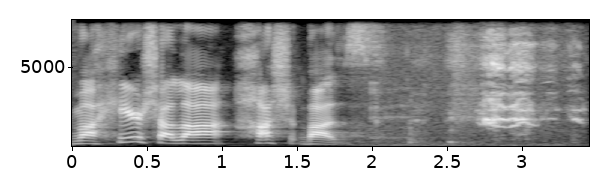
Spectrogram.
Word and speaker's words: Maher-shalal-hash-baz: Yeah, the name of the child is Mahir Shalah Hashbaz.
